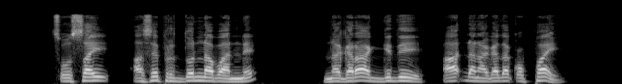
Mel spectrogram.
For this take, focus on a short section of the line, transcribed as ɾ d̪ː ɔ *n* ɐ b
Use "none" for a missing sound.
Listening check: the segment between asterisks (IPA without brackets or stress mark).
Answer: nː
